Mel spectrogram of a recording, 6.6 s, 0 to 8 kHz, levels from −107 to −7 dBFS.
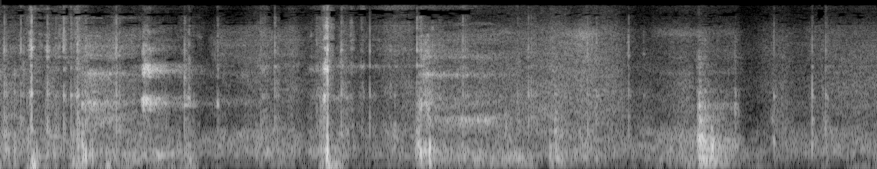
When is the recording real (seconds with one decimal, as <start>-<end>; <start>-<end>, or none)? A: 0.0-1.0; 3.4-6.0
